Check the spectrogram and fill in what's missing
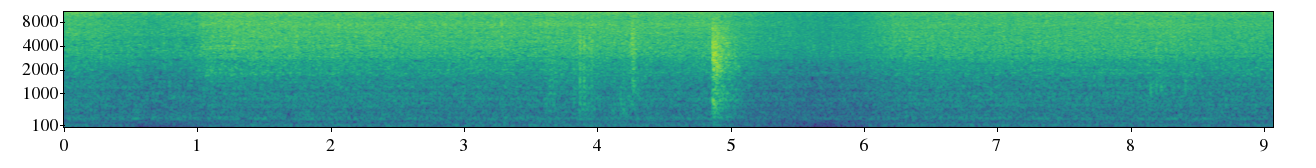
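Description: Pork sizzling in hot oil in a frying pan, a steady close hiss running throughout with a brief louder crackle partway through.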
